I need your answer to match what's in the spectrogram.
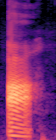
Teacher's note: विवृत स्वर में क्या होगा, मुंह हमारा ज़्यादा खुलेगा, यानी अंदर से आवाज़ निकल के आएगी, तो वो बोलने के आधार पे।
